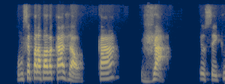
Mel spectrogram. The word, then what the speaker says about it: cajá: Cajá. Eu sei que o já é a sílaba tônica. Eu sei que a última sílaba é a tônica, é mais forte. Então, eu já tenho um oxítona aí.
